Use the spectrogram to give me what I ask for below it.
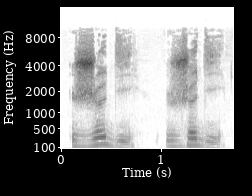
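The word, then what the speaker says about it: jeudi: okay next onei remember when you combine this you get the soundi so I insist a little bit so make it softer jii then a n nazal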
